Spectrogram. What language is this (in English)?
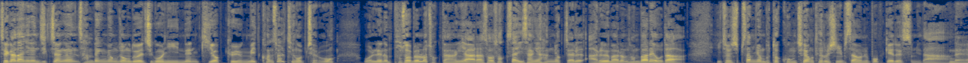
Korean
